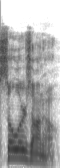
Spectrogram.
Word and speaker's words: Solorzano: do you say your last name my last solar Zano that is a good last name yeah thank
